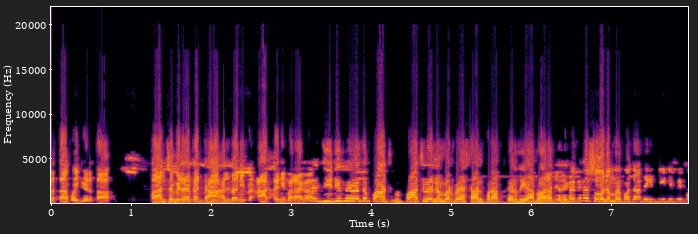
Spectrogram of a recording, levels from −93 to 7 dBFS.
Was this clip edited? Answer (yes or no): no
